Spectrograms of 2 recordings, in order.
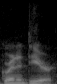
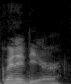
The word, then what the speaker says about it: Grenadier: have to remember but just think of grenadine Grenadier Grenadier and people always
